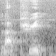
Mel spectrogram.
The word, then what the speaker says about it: l'appui: L'appui, on ne prononce pas la L. Moi, je crois que sinon, je avait laissé la L. Et non, on ne prononce pas. L'appui.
